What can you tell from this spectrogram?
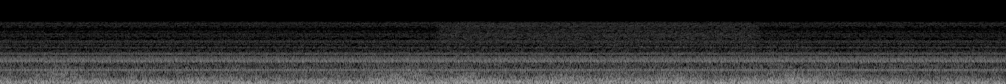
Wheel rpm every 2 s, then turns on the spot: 0, 0, 0, 0, 0.
none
